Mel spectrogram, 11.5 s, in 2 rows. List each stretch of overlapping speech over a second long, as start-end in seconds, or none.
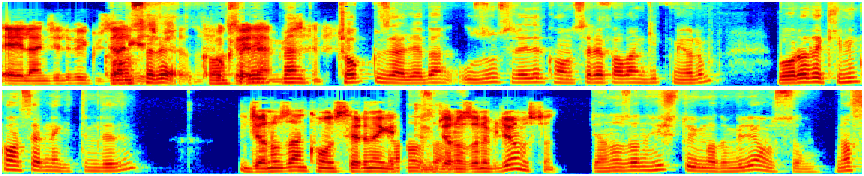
0.7-2.1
